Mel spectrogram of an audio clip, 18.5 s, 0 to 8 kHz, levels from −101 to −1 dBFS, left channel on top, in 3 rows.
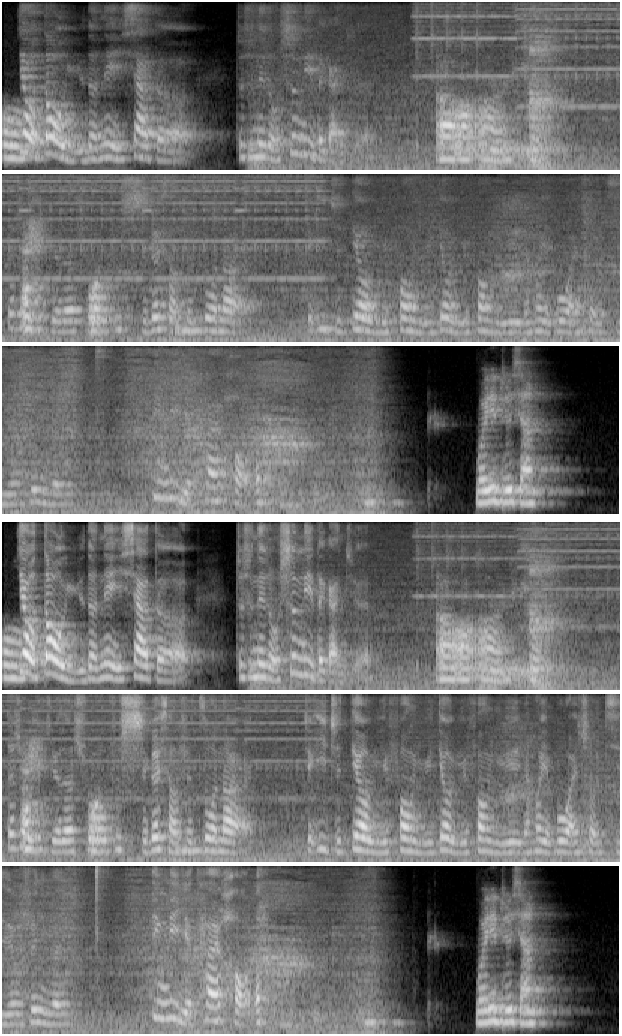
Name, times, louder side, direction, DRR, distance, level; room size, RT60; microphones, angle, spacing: voice 1, 0.2-1.9 2.3-3.7 6.2-8.7 9.2-13.1 13.9-15.1, right 6 dB, 75° right, 0.5 m, -23 dB
sound 1, 2.4-16.1, right 1 dB, 30° left, 2.7 m, -36 dB
sound 2, 4.1-9.4, left 3 dB, 60° left, 2.0 m, -37 dB
voice 2, 4.3-5.4 6.4-6.6 7.0-7.2 7.9-8.2 16.0-16.4 17.1-17.7, equal, 5° right, 0.6 m, -22 dB
10.5 x 5.3 x 5.9 m
head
